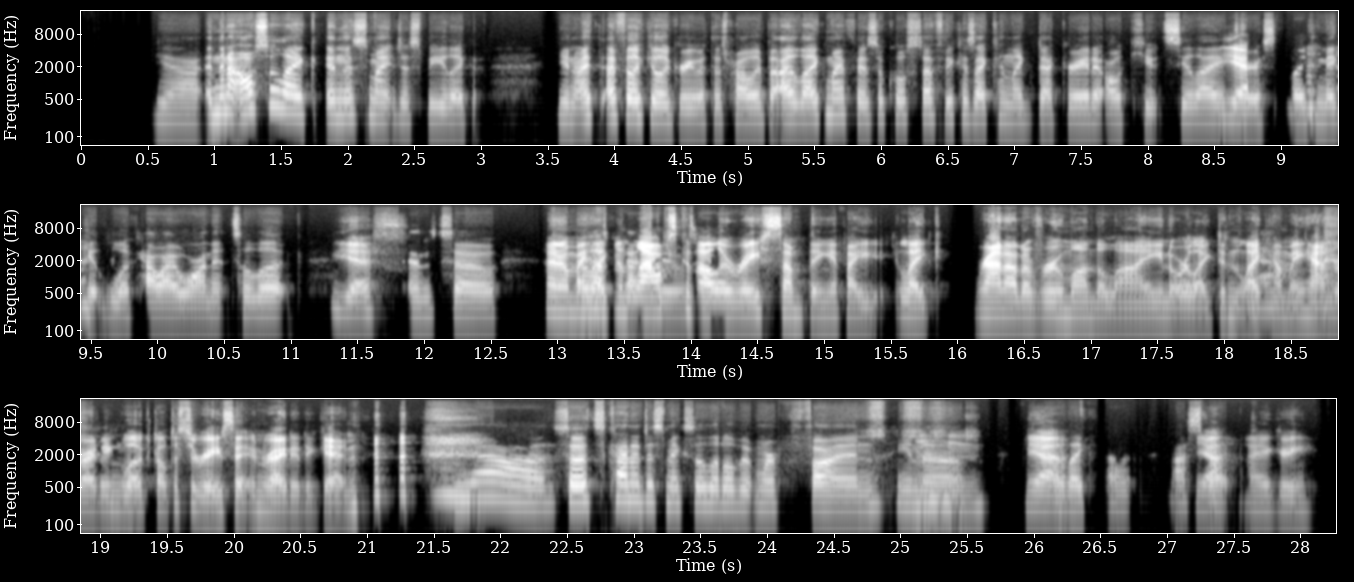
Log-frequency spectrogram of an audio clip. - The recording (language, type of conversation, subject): English, unstructured, How do your planning tools shape the way you stay organized and productive?
- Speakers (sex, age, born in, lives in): female, 20-24, United States, United States; female, 35-39, United States, United States
- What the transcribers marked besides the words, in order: chuckle; chuckle; laugh; other background noise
